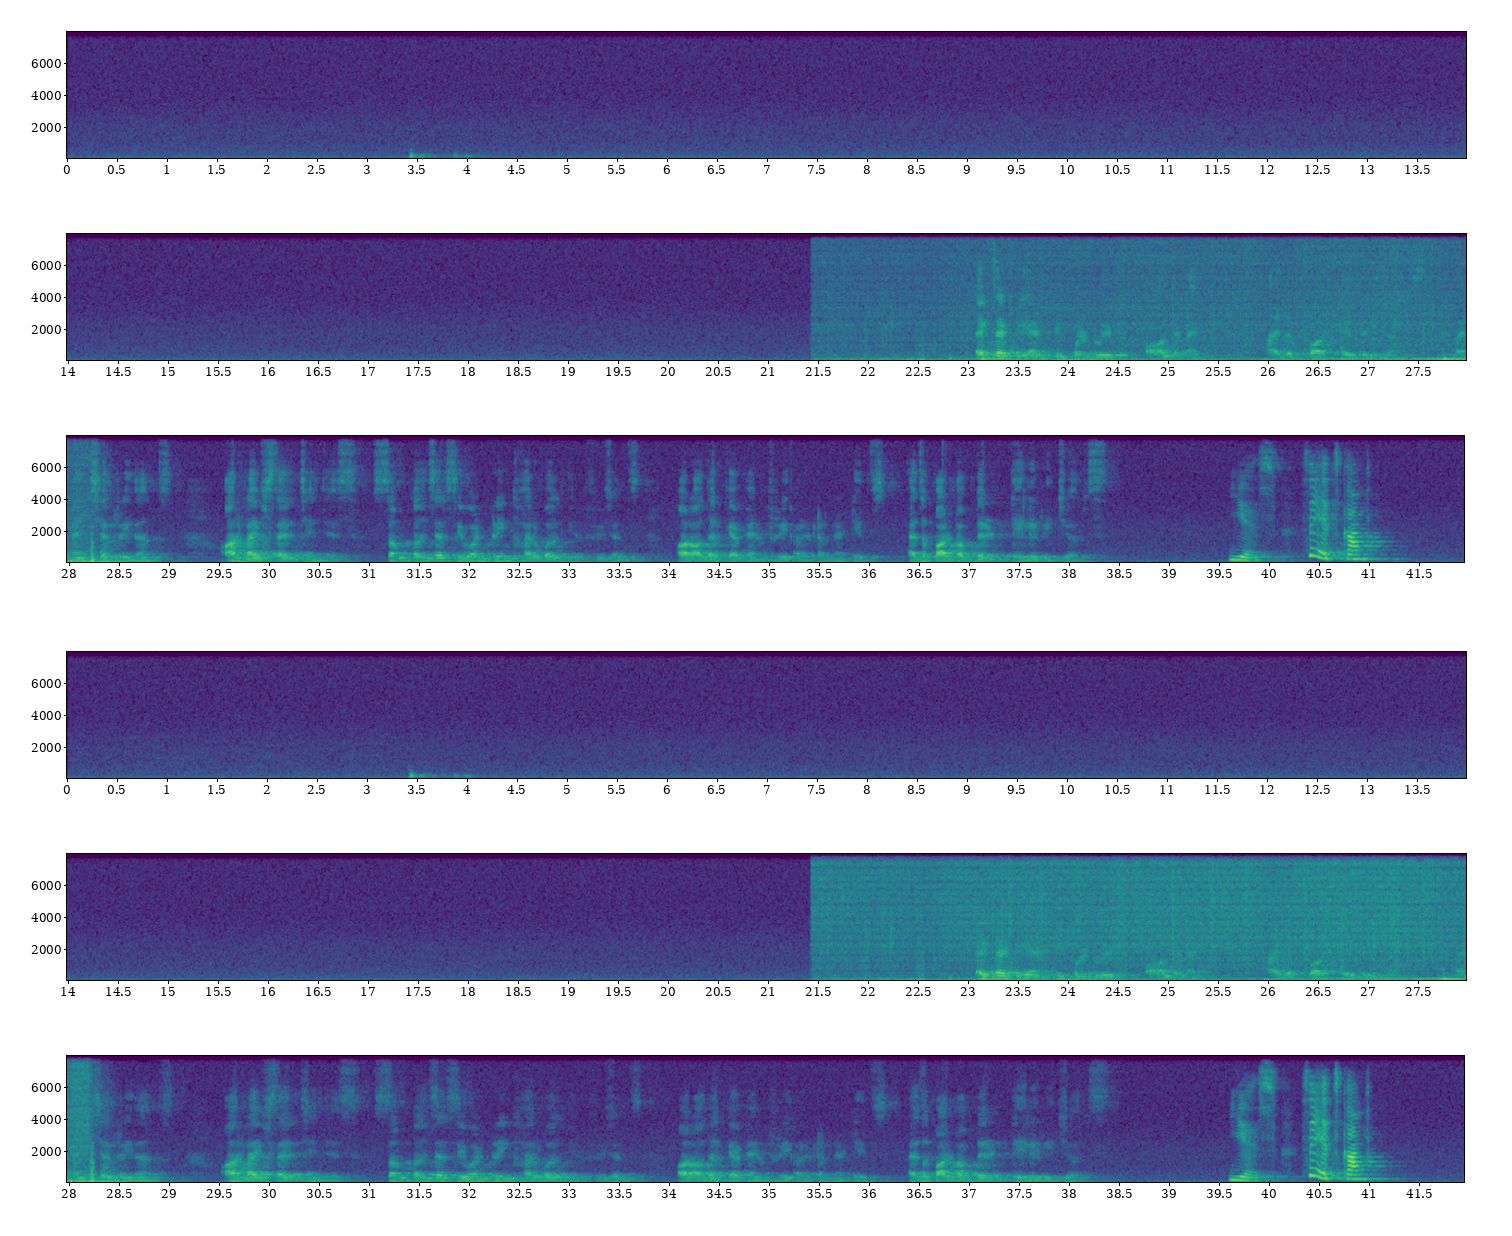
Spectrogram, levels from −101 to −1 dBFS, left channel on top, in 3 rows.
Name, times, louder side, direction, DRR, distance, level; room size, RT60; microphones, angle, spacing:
sound 1, 21.4-28.3, right 2 dB, 65° right, 4.7 m, -34 dB
voice 1, 23.1-33.6 34.1-38.4, left 1 dB, 70° left, 6 dB, 5.0 m, -36 dB
voice 2, 39.6-40.0 40.3-41.0, right 3 dB, 25° right, 10 dB, 1.3 m, -26 dB
30.0 x 22.5 x 4.2 m, 0.87 s
head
